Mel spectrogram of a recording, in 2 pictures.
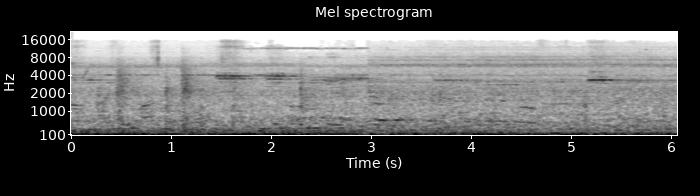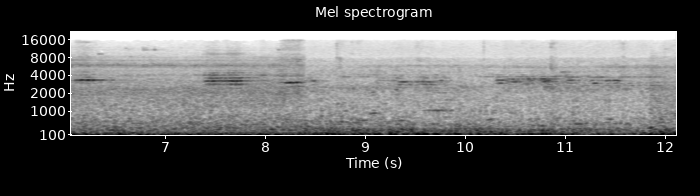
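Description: Outdoor street ambience: a steady low rumble of road traffic with indistinct voices and short high chirps here and there.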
